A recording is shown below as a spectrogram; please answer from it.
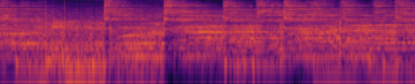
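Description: Pakhawaj barrel drum played by hand in a steady rhythm, with jhaanjh hand cymbals ringing and a group of men singing a dhrupad devotional song.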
